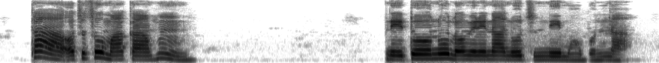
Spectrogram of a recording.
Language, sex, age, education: Igbo, female, 15-29, tertiary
